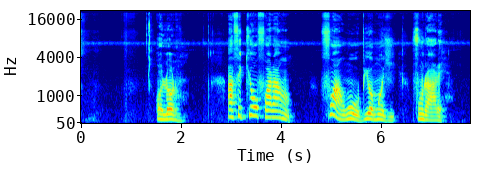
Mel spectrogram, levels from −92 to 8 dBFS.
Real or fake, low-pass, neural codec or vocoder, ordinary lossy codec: fake; none; vocoder, 48 kHz, 128 mel bands, Vocos; none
